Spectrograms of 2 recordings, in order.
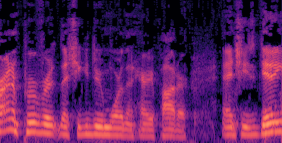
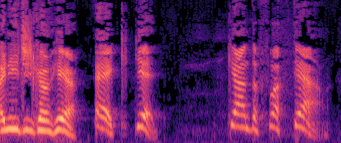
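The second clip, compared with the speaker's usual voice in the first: very loud, heavy put-on Brooklyn accent; 9 semitones higher, 9 dB louder than usual. Pitching someone who drops into the car, in a thick brooklyn accent. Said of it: "someone with a thick Brooklyn accent".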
